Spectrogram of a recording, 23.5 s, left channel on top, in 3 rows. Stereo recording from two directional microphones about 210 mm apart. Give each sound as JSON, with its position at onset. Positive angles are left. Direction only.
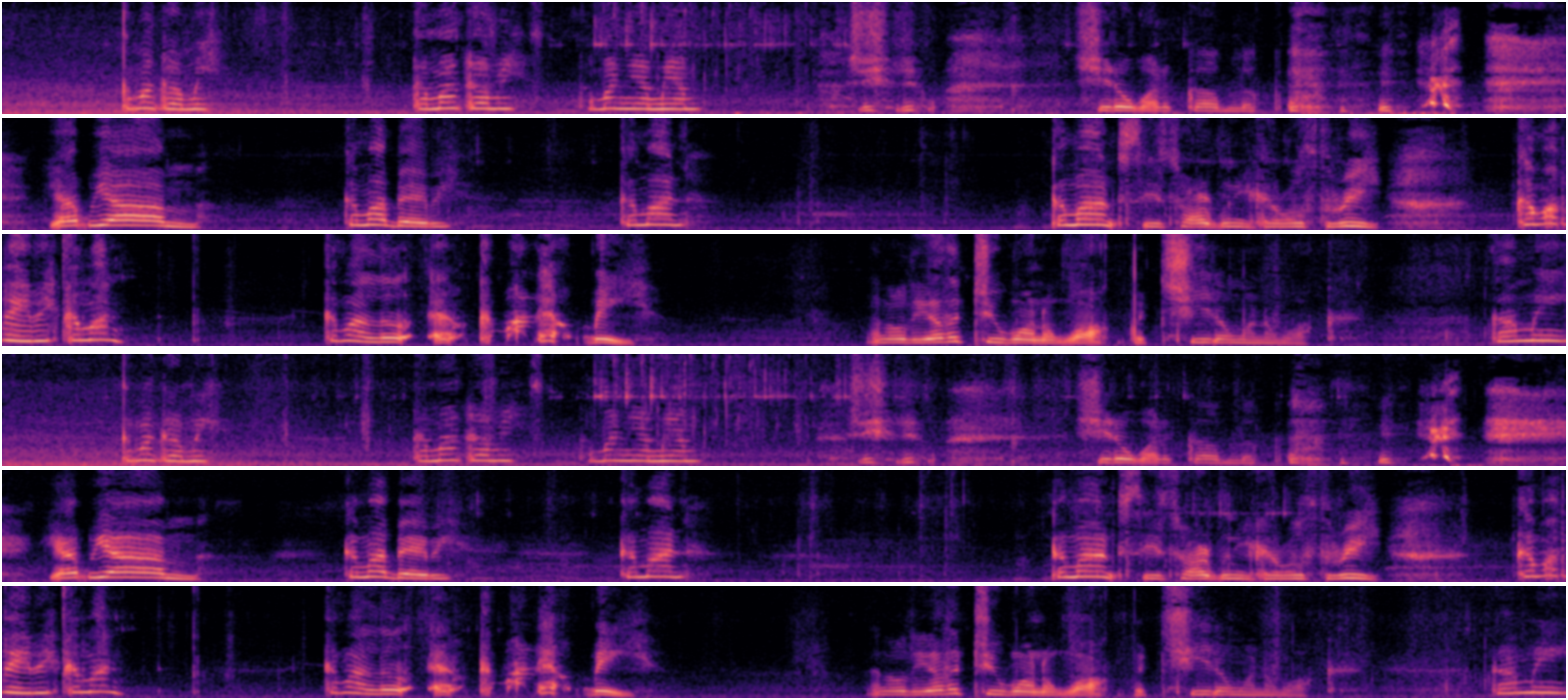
{"t": 0.6, "sound": "speech", "side_deg": 15}
{"t": 2.0, "sound": "speech", "side_deg": 25}
{"t": 7.3, "sound": "a sound", "side_deg": 15}
{"t": 9.5, "sound": "speech", "side_deg": 10}
{"t": 13.0, "sound": "speech", "side_deg": 15}
{"t": 13.5, "sound": "speech", "side_deg": 0}
{"t": 20.0, "sound": "speech", "side_deg": 25}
